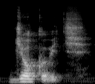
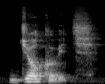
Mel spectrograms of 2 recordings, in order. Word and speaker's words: Djokovic: courage Noack is the King how do you pronounce it it's Djokovic Djokovic Novak Djokovic and we call him nollie ok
